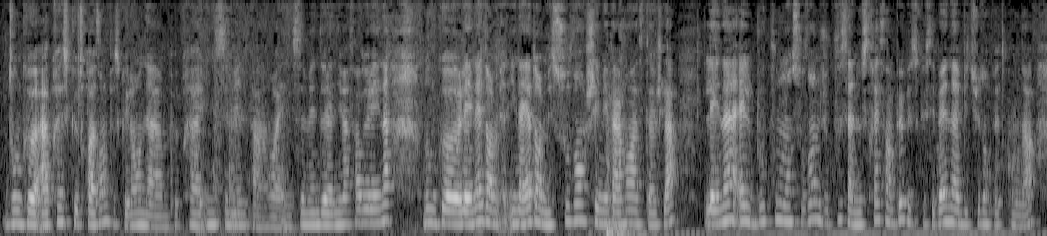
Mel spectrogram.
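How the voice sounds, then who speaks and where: Woman in her twenties, casual home vlog, chatty, lots of fillers, warm tone. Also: fairly low pitch, quick pace, a little hiss or hum. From France. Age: 20s. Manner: chatty, rambling with many fillers. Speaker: vlogger. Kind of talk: casual chat to camera. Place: home, indoors.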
